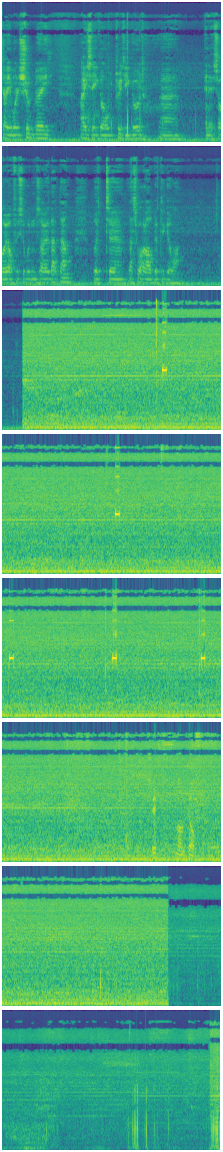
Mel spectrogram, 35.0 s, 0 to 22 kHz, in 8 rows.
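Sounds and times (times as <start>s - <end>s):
loud low hum: 0.0s - 29.6s
alarm keypad beeps: 15.4s - 15.6s, 19.6s - 19.9s, 21.5s - 21.7s.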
